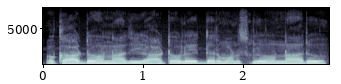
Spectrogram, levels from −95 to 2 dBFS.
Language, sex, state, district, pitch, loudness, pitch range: Telugu, male, Telangana, Mahabubabad, 145 Hz, -14 LUFS, 145-155 Hz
